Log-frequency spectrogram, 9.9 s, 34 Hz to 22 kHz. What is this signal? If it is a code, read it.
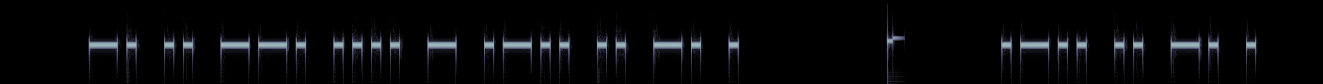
Morse code, heard as a keyed tone, about 17 wpm, 700 Hz. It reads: NIGHTLINE LINE
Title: Sets of 5 Words - New Word Drill - 17wpm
